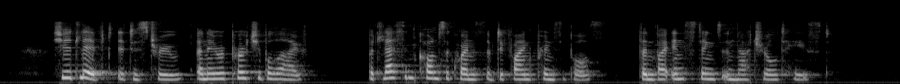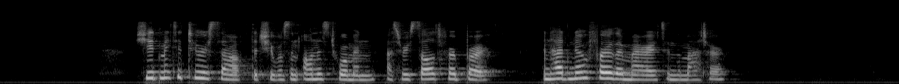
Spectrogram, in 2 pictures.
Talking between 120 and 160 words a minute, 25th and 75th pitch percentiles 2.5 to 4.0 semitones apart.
Yes: average, 155 wpm; average, 3.0 semitones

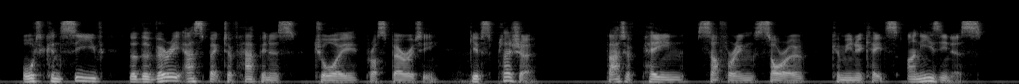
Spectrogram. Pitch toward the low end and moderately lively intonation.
Yes: low, 120 Hz; average, 3.6 semitones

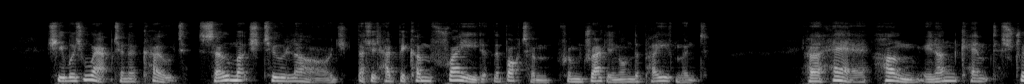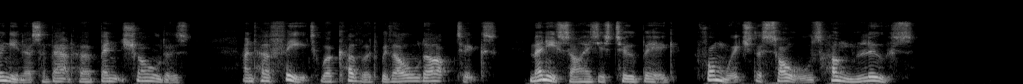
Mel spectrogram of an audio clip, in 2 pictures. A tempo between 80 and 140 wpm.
No: average, 150 wpm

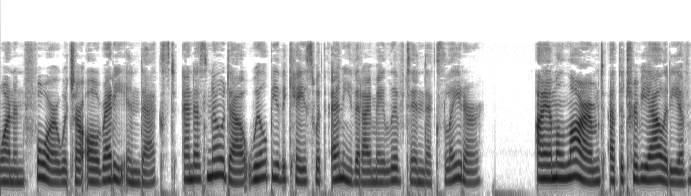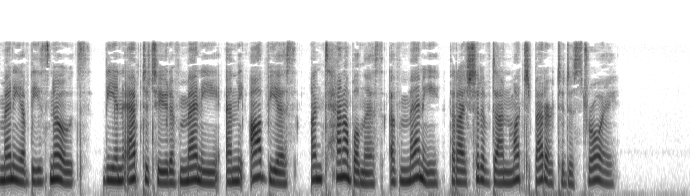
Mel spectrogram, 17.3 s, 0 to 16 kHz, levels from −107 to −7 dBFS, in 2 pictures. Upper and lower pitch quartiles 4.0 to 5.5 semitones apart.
No: average, 3.6 semitones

